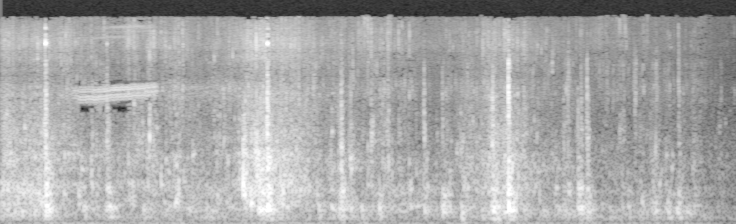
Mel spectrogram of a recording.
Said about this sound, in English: The small boat sails away, and Luis watches it.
